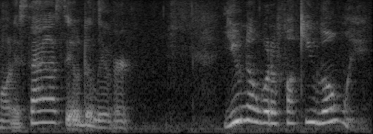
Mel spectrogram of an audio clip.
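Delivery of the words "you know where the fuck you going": emphatic call-out. Real, not acted. Calling out praise to viewer.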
